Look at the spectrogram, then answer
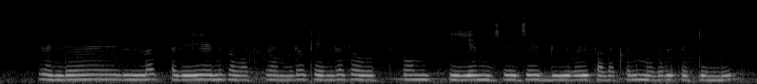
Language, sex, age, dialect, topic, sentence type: Telugu, female, 18-24, Central/Coastal, banking, statement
